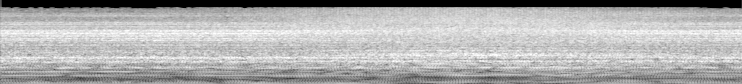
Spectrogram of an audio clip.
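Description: Car engine running with a steady, unbroken drone.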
